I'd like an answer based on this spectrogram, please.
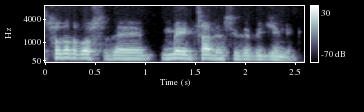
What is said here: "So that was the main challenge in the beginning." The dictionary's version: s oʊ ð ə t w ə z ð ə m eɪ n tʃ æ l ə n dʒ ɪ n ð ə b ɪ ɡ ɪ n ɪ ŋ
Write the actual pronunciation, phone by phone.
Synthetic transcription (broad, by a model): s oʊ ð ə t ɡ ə s ð ə m eɪ n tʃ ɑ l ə n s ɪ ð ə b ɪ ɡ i n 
